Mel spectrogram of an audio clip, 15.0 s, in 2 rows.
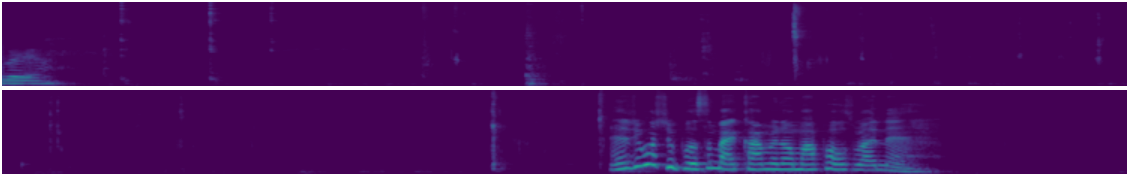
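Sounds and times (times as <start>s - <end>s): person chewing with wet smacks: 2.8s - 11.6s.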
